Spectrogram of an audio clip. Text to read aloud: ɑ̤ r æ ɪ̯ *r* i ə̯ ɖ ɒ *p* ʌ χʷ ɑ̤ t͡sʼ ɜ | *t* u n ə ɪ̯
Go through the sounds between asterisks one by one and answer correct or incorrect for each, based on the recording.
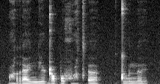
incorrect, correct, correct

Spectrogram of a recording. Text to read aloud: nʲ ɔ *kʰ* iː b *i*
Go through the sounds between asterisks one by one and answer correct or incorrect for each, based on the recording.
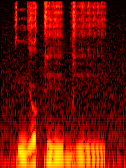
incorrect, incorrect

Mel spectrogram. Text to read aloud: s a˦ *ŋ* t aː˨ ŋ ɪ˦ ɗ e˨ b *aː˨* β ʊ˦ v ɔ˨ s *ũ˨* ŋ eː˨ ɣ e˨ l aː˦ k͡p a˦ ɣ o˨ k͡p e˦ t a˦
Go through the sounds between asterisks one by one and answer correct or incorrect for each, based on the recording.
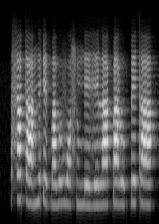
incorrect, incorrect, correct

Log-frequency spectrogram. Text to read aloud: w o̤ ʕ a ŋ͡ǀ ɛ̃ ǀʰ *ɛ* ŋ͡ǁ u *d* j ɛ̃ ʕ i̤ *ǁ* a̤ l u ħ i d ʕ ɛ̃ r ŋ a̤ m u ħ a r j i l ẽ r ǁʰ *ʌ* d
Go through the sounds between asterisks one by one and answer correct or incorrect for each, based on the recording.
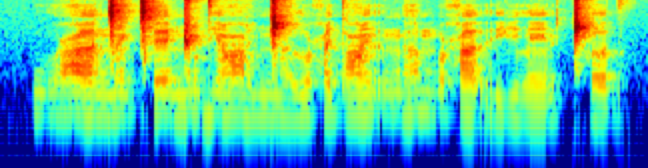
correct, correct, incorrect, correct

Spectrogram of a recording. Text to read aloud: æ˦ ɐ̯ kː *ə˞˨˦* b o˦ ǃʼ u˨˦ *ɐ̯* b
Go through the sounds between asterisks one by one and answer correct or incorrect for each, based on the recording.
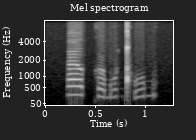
incorrect, incorrect

